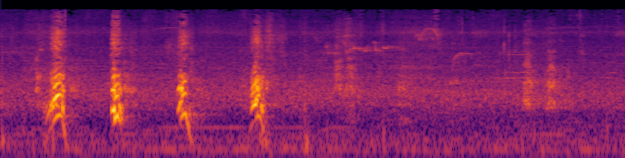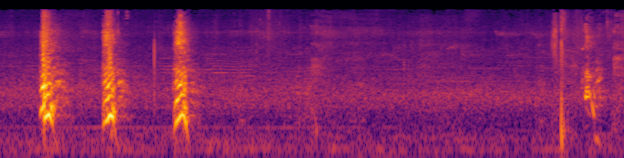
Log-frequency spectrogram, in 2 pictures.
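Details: Playing White German Shepherd at A & B Dogs gives a run of sharp barks, four spaced about every half second, then a tight burst of three after a pause, and a couple more near the end, over a low background hum.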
